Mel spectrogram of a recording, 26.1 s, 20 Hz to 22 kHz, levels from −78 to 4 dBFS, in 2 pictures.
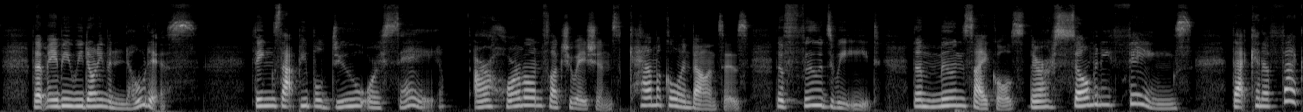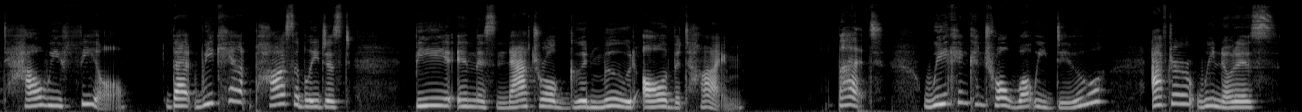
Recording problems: none

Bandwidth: 18.5 kHz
